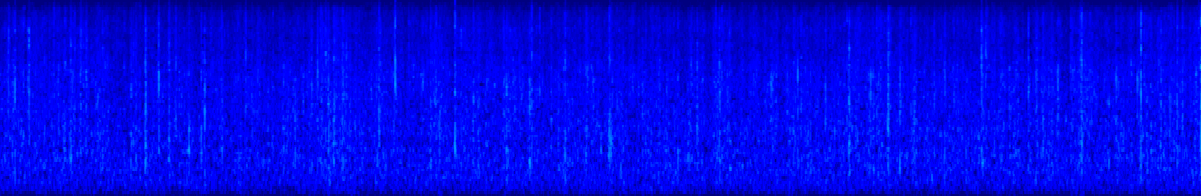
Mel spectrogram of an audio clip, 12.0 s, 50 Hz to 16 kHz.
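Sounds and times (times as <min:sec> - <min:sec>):
steady rain pattering outside a window: 0:00.0 - 0:12.0.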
